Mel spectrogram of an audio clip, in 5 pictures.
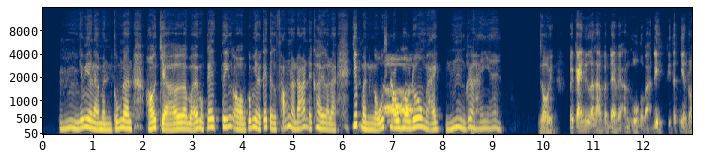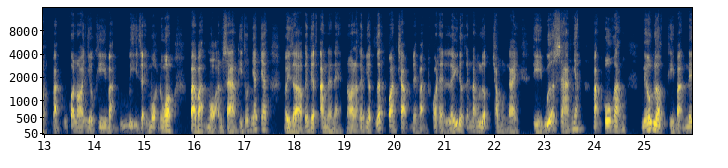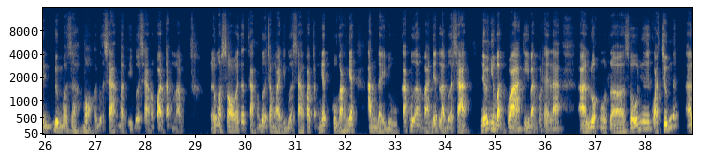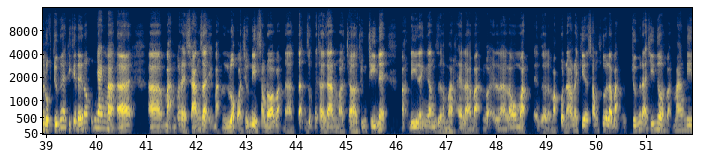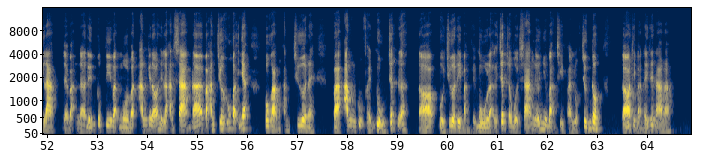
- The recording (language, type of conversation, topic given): Vietnamese, advice, Làm thế nào để duy trì năng lượng suốt cả ngày mà không cảm thấy mệt mỏi?
- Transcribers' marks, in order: other background noise; tapping; other noise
